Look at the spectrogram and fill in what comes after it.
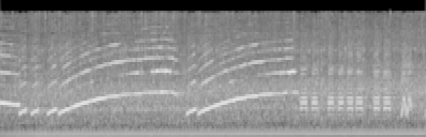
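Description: Electronic siren sound effect. A short falling wail gives way to a few quick chirps and two long rising whoops, then a regular two-tone beeping from about four and a half seconds in and a rapid warble near the end, over a steady low hum.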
